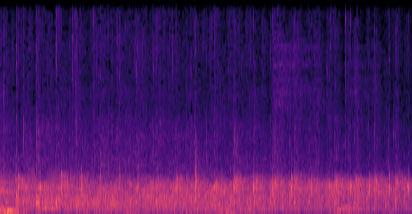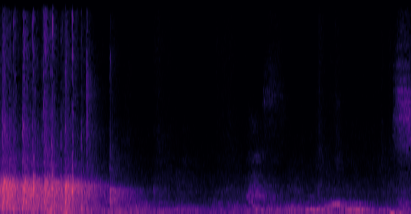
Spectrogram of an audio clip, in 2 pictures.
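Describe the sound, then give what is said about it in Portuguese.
A church audience claps steadily and loudly for about eight seconds at the close of a service, a dense wash of applause that fades out, leaving quieter background sound with faint voices and a brief tone. “Vamos aplaudir”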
